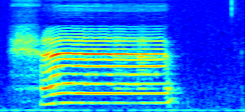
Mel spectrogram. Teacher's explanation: ہا کا مخرج جو ہے، ہمارا حلق جو ہے، ہمارا گلا، اس کا بیچ والا حصہ ہے، یہاں سے ہا ادا ہوتی ہے۔ ٹھیک ہے، جب بھی ہا پڑھیں گلے کی طرف تھوڑا سا زور لگے، اور ایک بات یاد رکھنی ہے آپ نے کہ ہا کو ہمیشہ باریک پڑھا جاتا ہے، موٹا نہ ہو جائے، یوں نہ ہو جائے ہا ہا، یوں نہ ہو جائے۔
